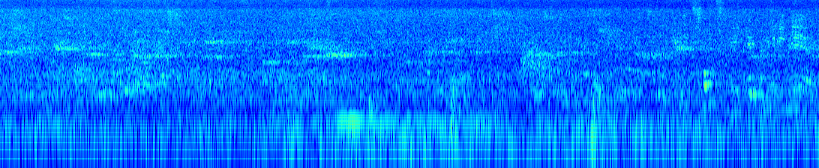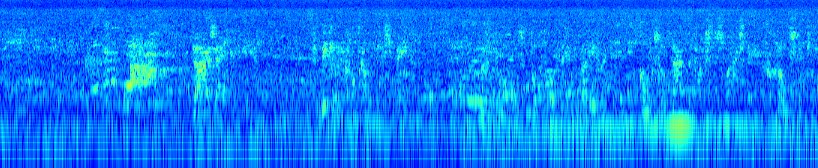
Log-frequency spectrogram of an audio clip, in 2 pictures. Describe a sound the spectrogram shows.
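Water splashes and flows steadily nearby.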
